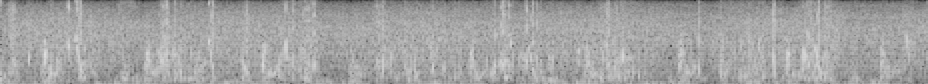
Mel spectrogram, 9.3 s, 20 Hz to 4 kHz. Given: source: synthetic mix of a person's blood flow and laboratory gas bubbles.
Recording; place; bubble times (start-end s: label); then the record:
Doppler ultrasound of blood flow; precordium
0.00-0.22 s: bubbles
0.24-0.32 s: bubbles
0.46-0.94 s: bubbles
1.17-1.35 s: bubbles
1.53-2.20 s: bubbles
2.38-2.53 s: bubbles
2.74-3.21 s: bubbles
3.72-4.21 s: bubbles
4.25-4.66 s: bubbles
4.71-4.79 s: bubbles
4.83-5.58 s: bubbles
5.71-5.80 s: bubbles
5.94-6.46 s: bubbles
6.93-7.06 s: bubbles
7.17-7.81 s: bubbles
7.93-8.38 s: bubbles
8.50-8.60 s: bubbles
9.03-9.16 s: bubbles
9.25-9.29 s: bubbles
From the record:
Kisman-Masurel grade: 342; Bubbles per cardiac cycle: rolling drumbeat, 9 or more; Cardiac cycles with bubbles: 100%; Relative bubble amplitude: moderate (0.250 to 0.450); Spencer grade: 3 (all of the cardiac periods contain showers or single bubble signals, but not dominating or overriding the cardiac motion signals); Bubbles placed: only in the low amplitude regions of the cardiac cycle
